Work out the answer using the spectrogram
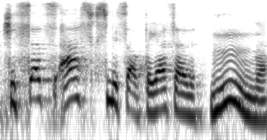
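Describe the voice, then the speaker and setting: A man's voice: a little high, animated, moderate pace, darkish tone, poor audio. A man from Sweden, telling a long anecdote in a casual chat, with self-mocking asides and quoted voices.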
